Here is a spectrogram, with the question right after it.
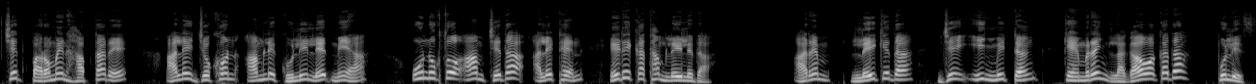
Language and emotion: Santali, angry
